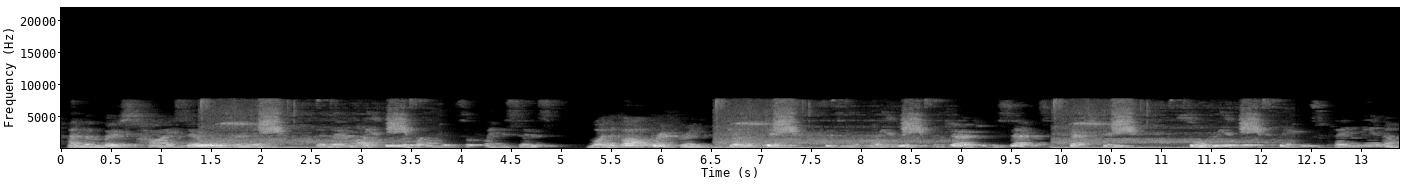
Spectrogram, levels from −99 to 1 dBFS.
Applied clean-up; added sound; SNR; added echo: classical method WPE with log-MMSE.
